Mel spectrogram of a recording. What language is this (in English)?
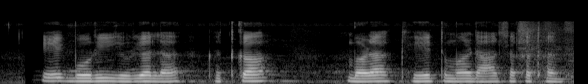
Chhattisgarhi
